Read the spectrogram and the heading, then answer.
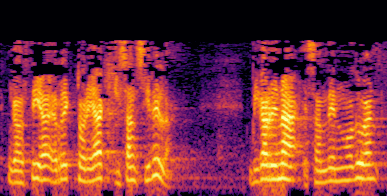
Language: Basque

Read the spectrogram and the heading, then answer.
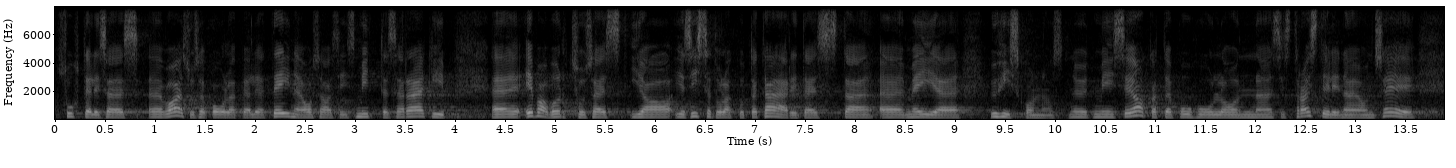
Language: Estonian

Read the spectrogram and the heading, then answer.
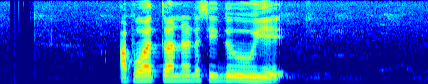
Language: Sinhala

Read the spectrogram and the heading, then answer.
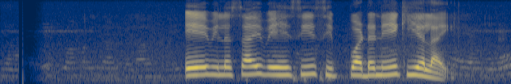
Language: Sinhala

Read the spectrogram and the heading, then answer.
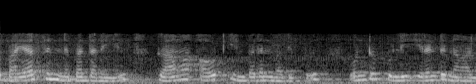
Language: Tamil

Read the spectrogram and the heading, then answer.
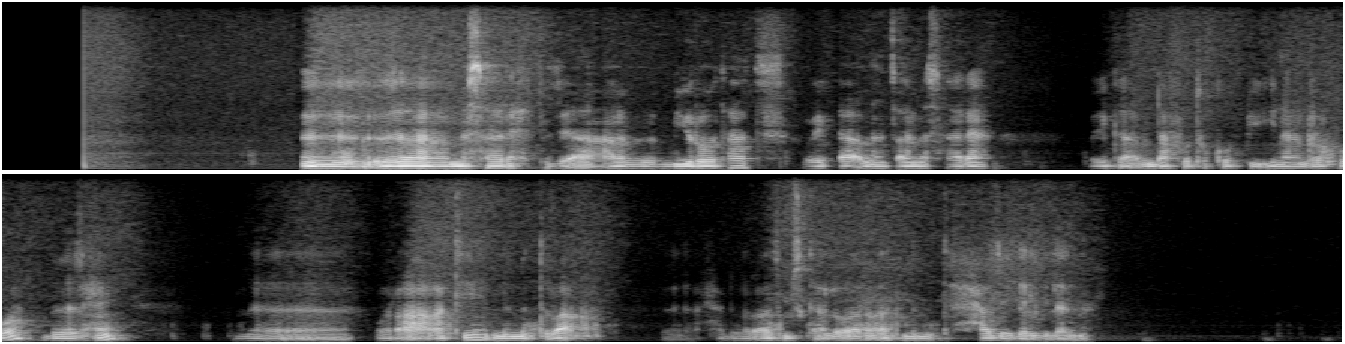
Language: Tigrinya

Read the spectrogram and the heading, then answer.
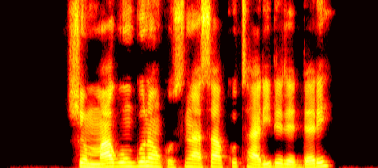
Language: Hausa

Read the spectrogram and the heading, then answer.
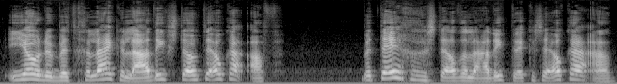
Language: Dutch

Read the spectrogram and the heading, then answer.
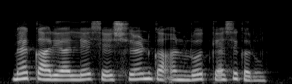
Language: Hindi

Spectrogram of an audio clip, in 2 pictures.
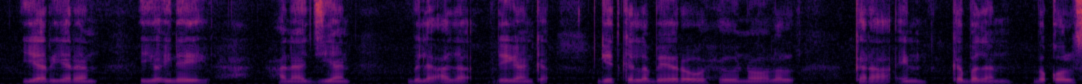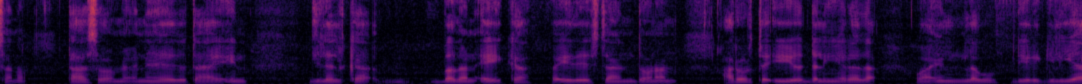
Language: Somali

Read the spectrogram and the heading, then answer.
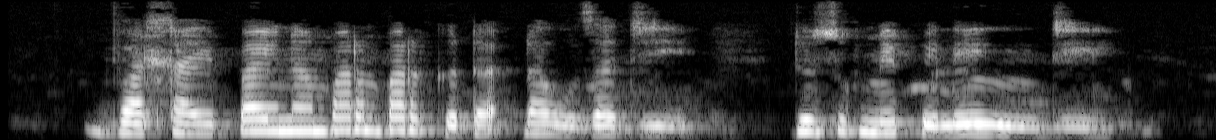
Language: Gidar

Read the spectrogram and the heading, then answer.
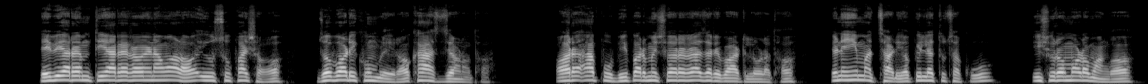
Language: Mahasu Pahari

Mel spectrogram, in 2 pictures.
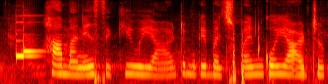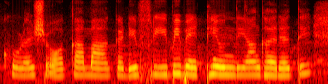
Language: Sindhi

